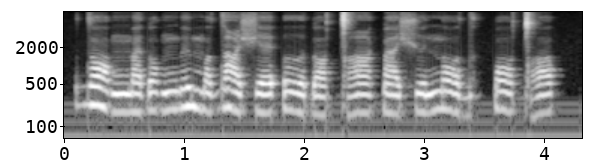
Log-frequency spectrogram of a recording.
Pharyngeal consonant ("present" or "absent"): absent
